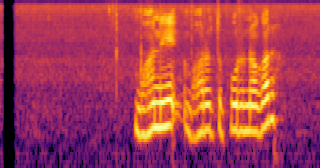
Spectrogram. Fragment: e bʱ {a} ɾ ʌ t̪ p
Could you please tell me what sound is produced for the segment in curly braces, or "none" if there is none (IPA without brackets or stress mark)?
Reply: ʌ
